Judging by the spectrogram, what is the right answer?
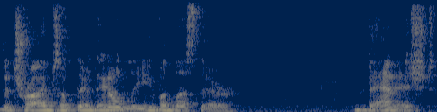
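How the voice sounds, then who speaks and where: A man's put-on character voice, raspy and high-pitched, at a moderate pace with audible echo. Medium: actual play. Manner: cool, insinuating.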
